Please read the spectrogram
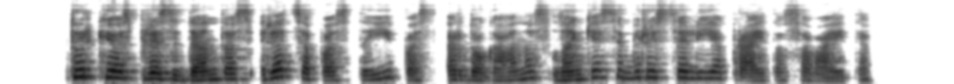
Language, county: Lithuanian, Kaunas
